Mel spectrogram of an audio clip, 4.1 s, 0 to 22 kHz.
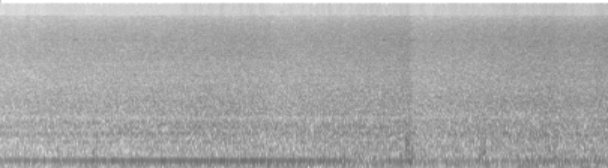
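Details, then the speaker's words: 1949 GMC 100 with 350 V8, timing retarded from 13.8 to 12° BTDC to cure ping, back-road cruise at about 1,800 rpm, 45–46 mph: steady even low drone over road rumble, firing cleanly on every cylinder. "The engine's just breathing and passing air just like it should. Truck's running good."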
